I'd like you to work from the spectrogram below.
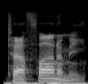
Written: taphonomy

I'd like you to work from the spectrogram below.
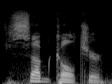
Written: subculture

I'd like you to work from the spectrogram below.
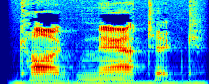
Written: cognatic

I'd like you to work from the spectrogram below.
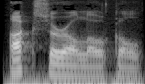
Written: uxorilocal

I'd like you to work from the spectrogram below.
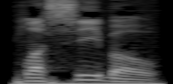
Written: placebo

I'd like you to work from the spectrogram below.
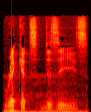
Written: Rickets Disease

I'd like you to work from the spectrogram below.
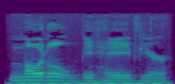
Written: modal behavior

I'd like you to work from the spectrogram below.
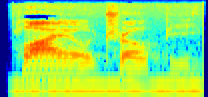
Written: pleiotropy

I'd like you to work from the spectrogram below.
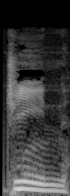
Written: gene

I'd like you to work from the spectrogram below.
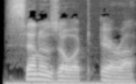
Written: Cenozoic Era

